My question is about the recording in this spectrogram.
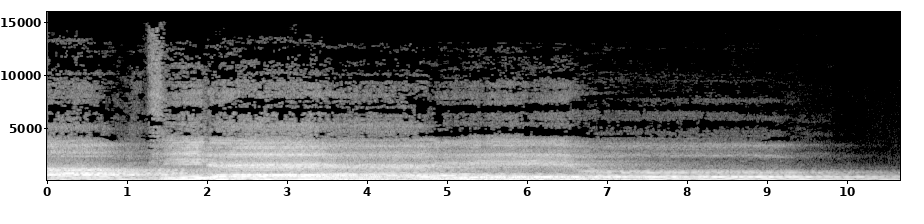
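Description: Sacred vocal chant: long held sung notes over a steady low drone, the melody stepping to new pitches a few times and fading toward the end.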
